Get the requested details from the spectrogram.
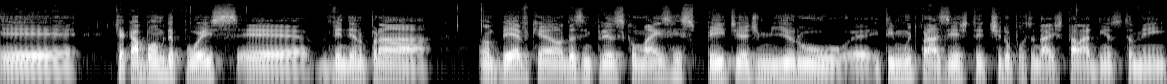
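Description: In a very clean recording with a silent background, a man with a Minas Gerais accent talks fairly slowly with fairly even intonation. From Minas Gerais, Brazil (Belo Horizonte). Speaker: entrepreneur, brewery founder. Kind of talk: interview.

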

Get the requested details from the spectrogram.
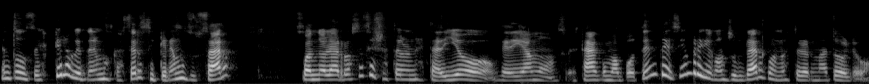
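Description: A woman talks at a fairly quick pace in a plain, everyday voice, her pitch fairly high with ordinary variation. Her loudness swings widely. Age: 20s. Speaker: cosmetologist and skincare influencer. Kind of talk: casual interview.

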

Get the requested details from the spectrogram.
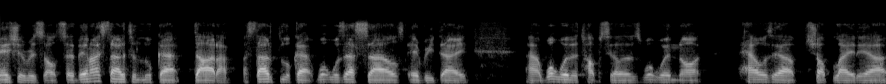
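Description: In an Australian accent, a man talks at a fairly quick pace with a fairly low, monotone, flat delivery. The sound is dry and close, with no echo. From Sydney, Australia. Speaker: entrepreneur and business coach. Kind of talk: interview. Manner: hesitant, many fillers.

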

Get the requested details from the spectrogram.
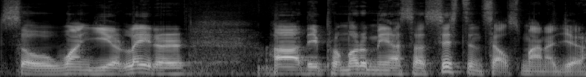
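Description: This man speaks at a moderate pace with a fairly low pitch and ordinary pitch variation. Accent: Mexican. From Mexico City. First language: Spanish. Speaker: gym owner and businessman. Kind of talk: casual interview.

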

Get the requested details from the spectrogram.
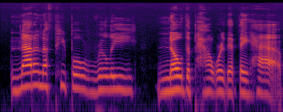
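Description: Speaking fairly slowly in an American accent, a woman has a normal speaking voice at a medium pitch with ordinary pitch variation, in a very clean recording with a silent background. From Ohio and Southern California. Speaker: TV film producer and branding coach. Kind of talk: casual interview. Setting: studio, sitting next to host.

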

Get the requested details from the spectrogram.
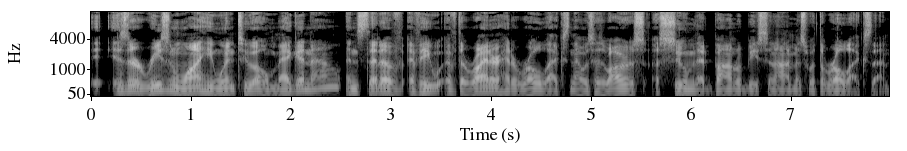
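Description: A man speaks at a very fast pace in a fairly low pitch with lively intonation, on a very clean recording with a silent background. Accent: American. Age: 30s. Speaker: podcast host. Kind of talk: casual chat.

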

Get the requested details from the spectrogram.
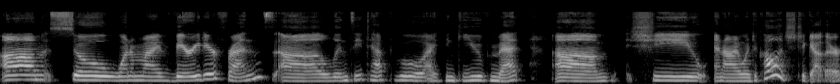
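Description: Over a quiet background, a woman with an ordinary speaking voice talks fairly slowly at a medium pitch, with hardly any pauses and fairly even intonation. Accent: American. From Northern Virginia, US. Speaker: business development director. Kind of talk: interview.

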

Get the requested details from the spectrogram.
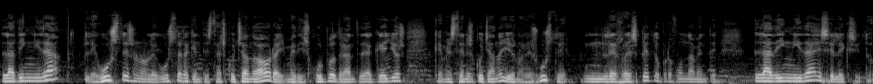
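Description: Speaking very fast, a man with a dark, mellow tone sounds somewhat breathy and shows ordinary pitch variation. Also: medium pitch for a man. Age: old. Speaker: comedian and TV presenter. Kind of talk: radio interview.

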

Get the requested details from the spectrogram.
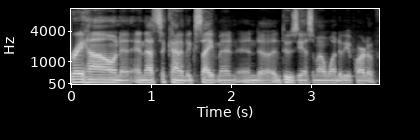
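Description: In a very clean recording with a silent background, a man with a Midwestern US accent talks very fast at a fairly low pitch. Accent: US Midwest. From Iowa, Davenport / Quad Cities area. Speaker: school superintendent. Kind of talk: interview.

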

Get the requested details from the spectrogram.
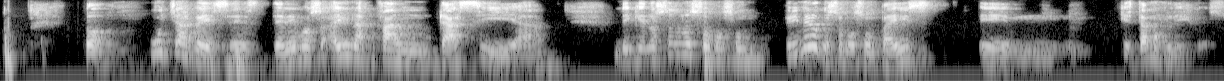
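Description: A man is speaking. His pace is fairly slow. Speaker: migration specialist. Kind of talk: interview.

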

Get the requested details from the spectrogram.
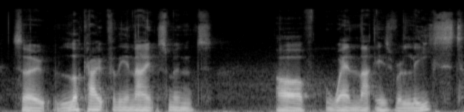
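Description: Very slow in pace, a man speaks with a very deep, low pitch and fairly even intonation. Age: 30s. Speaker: yoga teacher and business coach podcast host. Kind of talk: solo podcast monologue.

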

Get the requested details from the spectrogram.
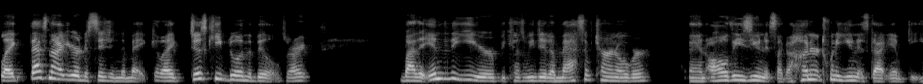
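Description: With an American accent, a woman talks at a very fast pace in a fairly low pitch, her tone animated and her intonation lively against a quiet background. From North Carolina. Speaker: YouTuber and real estate investor. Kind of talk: interview.

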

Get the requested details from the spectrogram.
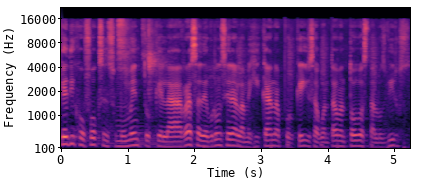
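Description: Music sits in the background as a man speaks. He uses a fairly high pitch, ordinary pitch variation, and a fairly quick pace. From Michoacán, Mexico (Morelia). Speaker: physician. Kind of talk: casual interview. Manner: halting.

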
